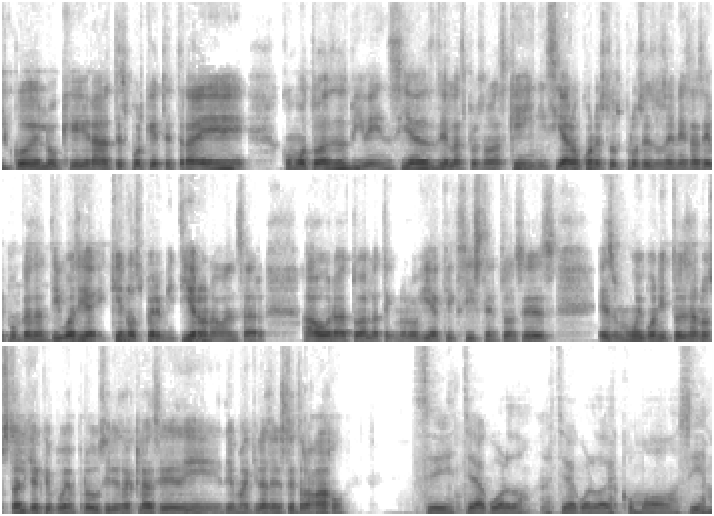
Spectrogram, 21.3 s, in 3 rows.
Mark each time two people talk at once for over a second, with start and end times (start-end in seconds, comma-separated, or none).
none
